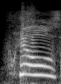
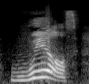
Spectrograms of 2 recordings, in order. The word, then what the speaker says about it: wheels: wheels 하지 마세요. wheels.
